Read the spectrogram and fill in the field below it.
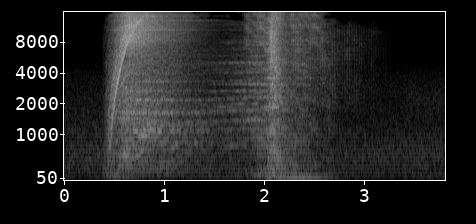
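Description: A bright swooshing chime rings out twice.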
